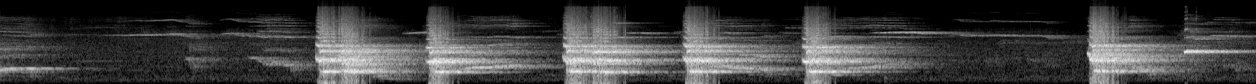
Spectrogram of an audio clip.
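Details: German Shorthaired Pointer puppies, two 12-week-old dogs in a training program that includes pointing and backing point. Six loud, harmonic, yelping barks come in uneven bursts roughly one to three seconds apart. Faint tonal sounds are heard between them.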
